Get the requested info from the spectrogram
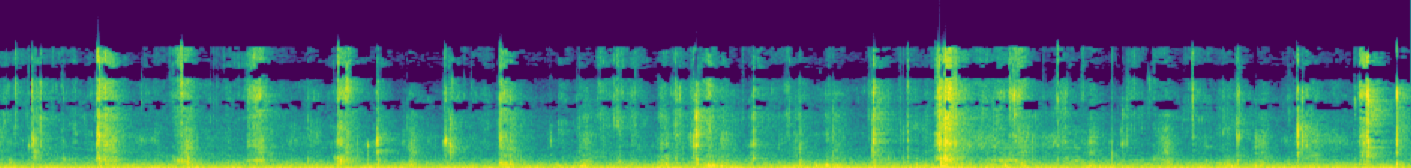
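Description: Close-up eating sounds: repeated crunching and chewing of chips and sub sandwiches, with a sharper crunch about six seconds in, over a steady low hum.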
